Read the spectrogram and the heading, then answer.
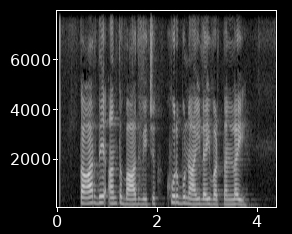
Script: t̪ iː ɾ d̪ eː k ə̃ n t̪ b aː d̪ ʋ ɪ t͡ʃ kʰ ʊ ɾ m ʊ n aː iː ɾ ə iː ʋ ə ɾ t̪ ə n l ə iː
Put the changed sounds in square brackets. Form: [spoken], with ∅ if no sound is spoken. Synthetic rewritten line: t̪ [aː] ɾ d̪ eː [ʔ] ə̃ n t̪ b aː d̪ ʋ ɪ t͡ʃ kʰ ʊ ɾ [b] ʊ n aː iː [l] ə iː ʋ ə ɾ t̪ ə n l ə iː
